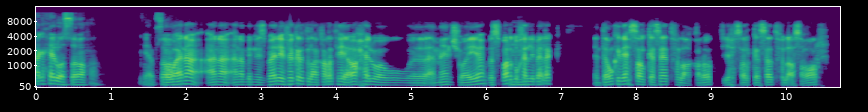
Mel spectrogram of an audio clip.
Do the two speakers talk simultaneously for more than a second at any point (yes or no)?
no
